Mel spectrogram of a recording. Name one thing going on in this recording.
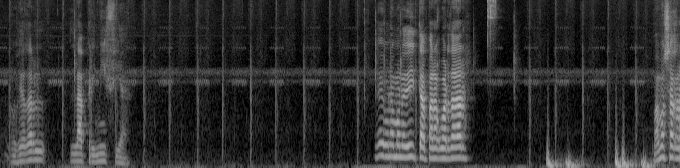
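Footsteps tap at a steady pace.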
